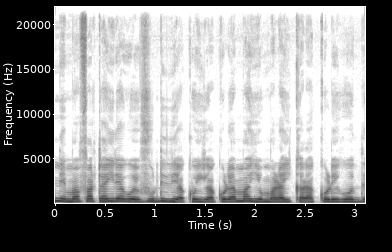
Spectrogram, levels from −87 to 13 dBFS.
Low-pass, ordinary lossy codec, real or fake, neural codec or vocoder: none; none; real; none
